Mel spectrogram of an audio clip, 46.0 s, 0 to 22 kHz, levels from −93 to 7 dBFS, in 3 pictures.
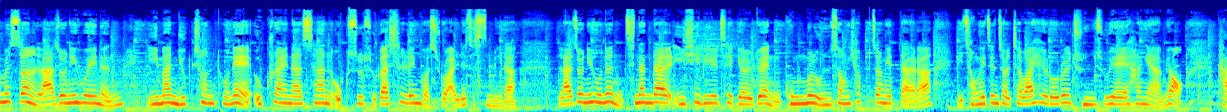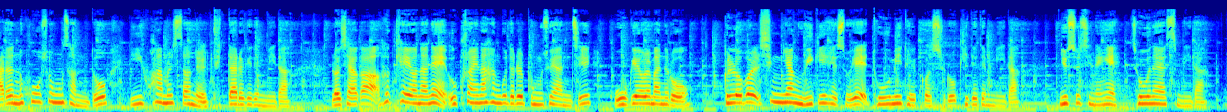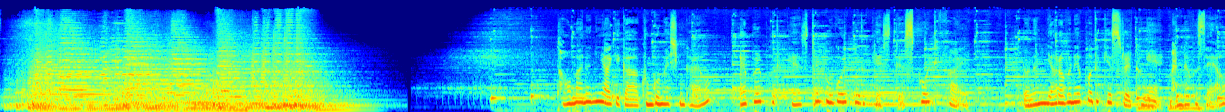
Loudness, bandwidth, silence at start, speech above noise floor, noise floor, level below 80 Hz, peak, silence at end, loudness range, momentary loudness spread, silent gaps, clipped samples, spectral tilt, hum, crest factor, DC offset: -19 LUFS; 17 kHz; 0 s; 36 dB; -54 dBFS; -40 dBFS; -4 dBFS; 0 s; 4 LU; 11 LU; 35.76-35.81 s; under 0.1%; -5 dB/octave; none; 16 dB; under 0.1%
